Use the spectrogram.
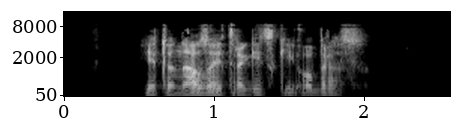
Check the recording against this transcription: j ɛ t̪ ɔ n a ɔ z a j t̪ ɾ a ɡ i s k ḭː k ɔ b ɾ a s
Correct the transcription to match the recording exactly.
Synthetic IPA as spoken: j ɛ t̪ ɔ n a ɔ z a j t̪ ɾ a ɡ i t͡s k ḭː ʔ ɔ b ɾ a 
